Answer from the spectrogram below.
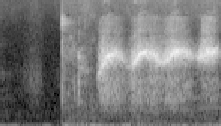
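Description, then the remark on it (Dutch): A person whistles a short, wavering tune, the breathy tone rising and dipping in a few connected phrases after a brief silence, demonstrating the difference between coaxing whistling and calling whistling. “laat het verschil tussen vleertend fluiten en roepend fluiten horen.”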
